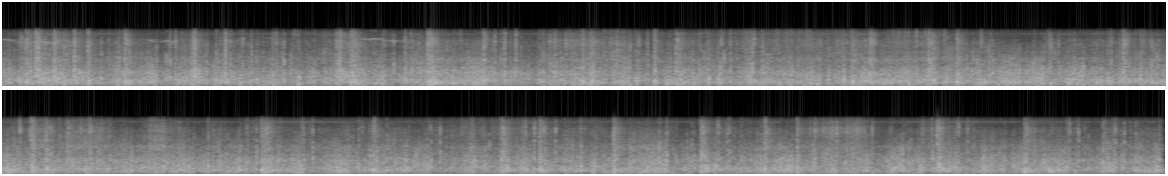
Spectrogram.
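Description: Fireworks and firecrackers going off in a dense, unbroken barrage: continuous crackling with many sharp bangs over it.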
